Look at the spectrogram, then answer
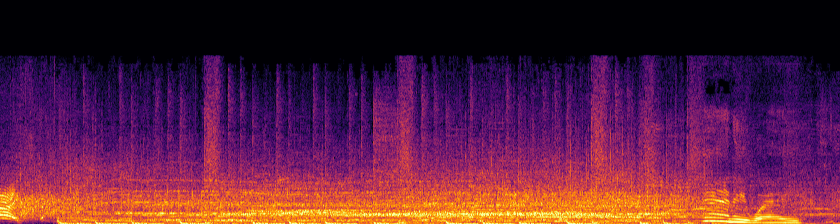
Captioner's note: cheers and applause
